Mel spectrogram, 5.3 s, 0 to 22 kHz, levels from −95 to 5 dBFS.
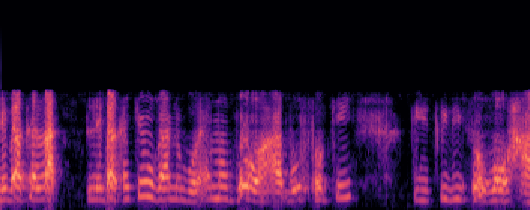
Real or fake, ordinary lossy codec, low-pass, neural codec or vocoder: fake; none; 3.6 kHz; codec, 16 kHz, 4.8 kbps, FACodec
